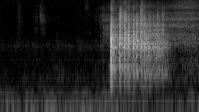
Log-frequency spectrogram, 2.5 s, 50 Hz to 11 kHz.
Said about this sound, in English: So give me your environment roll. I think now is a good time for that D20 environment. Okay.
